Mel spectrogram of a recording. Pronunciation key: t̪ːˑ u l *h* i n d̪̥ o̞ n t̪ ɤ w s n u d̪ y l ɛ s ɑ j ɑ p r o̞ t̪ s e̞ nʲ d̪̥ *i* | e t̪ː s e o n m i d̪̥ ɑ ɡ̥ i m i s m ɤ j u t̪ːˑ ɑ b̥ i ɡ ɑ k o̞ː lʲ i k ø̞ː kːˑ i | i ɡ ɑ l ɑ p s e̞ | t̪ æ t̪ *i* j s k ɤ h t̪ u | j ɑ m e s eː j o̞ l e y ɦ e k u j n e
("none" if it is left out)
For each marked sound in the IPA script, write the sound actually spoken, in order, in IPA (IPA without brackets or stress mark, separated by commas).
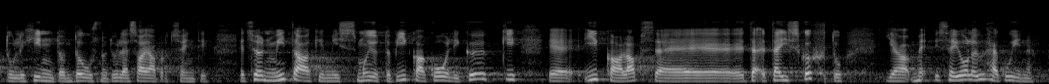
h, i, æ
